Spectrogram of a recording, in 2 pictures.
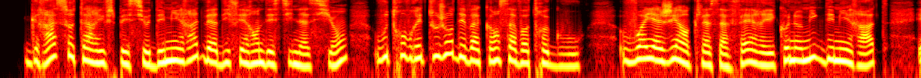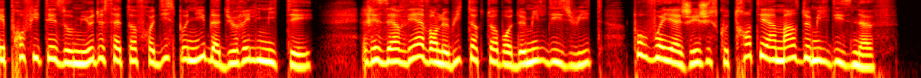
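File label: French Radio Spot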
